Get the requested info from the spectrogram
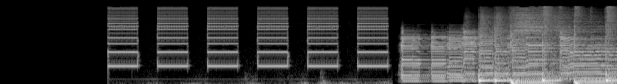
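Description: Digital clock radio's alarm buzzer beeping six times, about two beeps a second, each a short steady electronic tone. About four seconds in the beeping stops and a country band's song starts, with drums joining a second later.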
